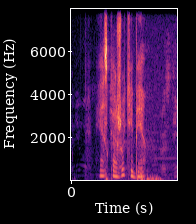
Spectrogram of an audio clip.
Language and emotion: Russian, neutral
